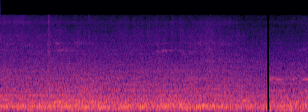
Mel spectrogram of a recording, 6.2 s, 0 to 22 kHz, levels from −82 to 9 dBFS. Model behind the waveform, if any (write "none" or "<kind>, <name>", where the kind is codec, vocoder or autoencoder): autoencoder, DAC-VAE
